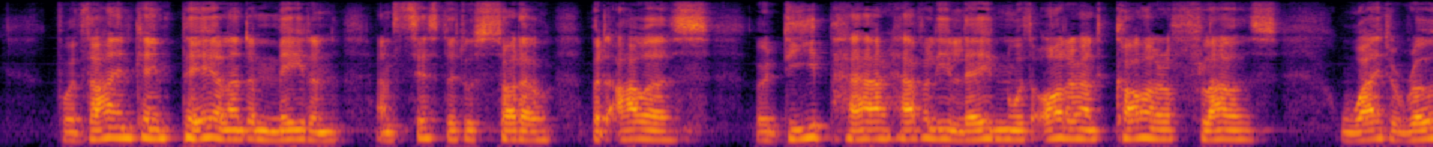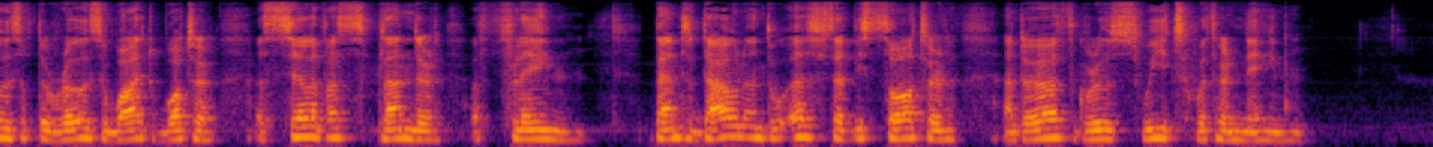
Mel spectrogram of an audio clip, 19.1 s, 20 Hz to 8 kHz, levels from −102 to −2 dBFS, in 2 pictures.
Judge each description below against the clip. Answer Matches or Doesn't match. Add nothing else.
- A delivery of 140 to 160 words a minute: Matches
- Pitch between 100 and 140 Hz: Matches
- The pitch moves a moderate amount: Doesn't match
